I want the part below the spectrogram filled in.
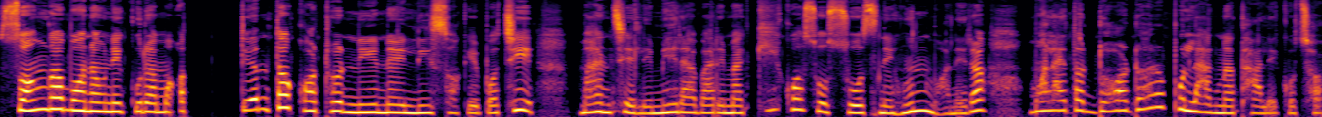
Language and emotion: Nepali, fearful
